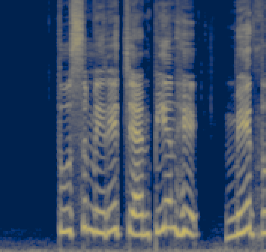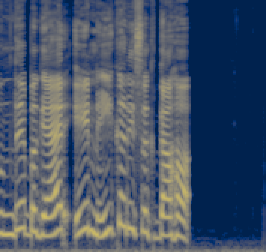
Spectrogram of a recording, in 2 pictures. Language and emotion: Dogri, happy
